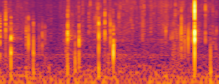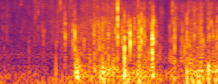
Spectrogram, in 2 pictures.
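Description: A small crinkly plastic shower cap with a red polka-dot print is held in both hands close to the mic while fingertips crumple and rub it. Sparse, sharp crackles and crinkles fill the first four seconds, then the crumpling grows denser and louder toward the end.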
